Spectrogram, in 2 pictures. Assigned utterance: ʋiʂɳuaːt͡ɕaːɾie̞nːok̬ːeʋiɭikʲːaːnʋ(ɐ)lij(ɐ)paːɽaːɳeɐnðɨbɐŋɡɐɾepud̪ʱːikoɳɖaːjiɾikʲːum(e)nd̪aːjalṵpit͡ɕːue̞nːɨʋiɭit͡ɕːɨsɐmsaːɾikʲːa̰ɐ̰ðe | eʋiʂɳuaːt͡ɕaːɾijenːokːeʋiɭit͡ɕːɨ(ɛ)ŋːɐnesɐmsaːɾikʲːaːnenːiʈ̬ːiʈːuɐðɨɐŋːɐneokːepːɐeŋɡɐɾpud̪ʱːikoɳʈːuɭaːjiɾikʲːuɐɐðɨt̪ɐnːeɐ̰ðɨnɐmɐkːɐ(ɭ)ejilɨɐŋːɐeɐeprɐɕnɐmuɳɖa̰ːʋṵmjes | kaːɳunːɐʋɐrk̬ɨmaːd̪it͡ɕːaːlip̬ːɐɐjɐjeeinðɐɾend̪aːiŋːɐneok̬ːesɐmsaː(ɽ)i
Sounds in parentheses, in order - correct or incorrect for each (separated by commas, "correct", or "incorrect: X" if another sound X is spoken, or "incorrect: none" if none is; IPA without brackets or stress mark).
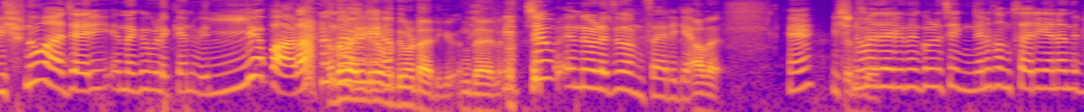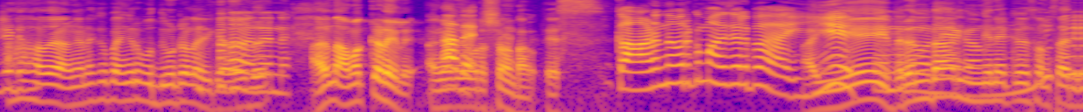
correct, correct, correct, incorrect: e, incorrect: ɽ, incorrect: ɾ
